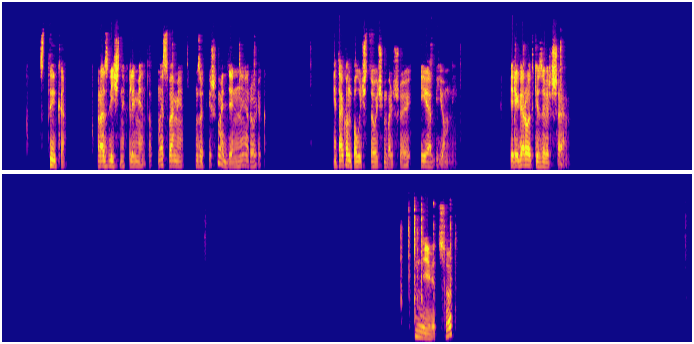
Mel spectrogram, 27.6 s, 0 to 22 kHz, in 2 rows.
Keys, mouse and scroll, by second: 1.1 scroll down 2, 2.6 scroll down 2, 3.3 middle click, 4.7 middle click, 5.3-5.8 scroll down 2, 5.9 middle click, 6.7 scroll down 2, 8.5 middle click, 9.4 middle click, 10.2 middle click, 13.4 click, 14.4-15.5 scroll up 2, 15.5 click, 16.3 click, 17.5 middle click, 18.1 scroll down 2, 24.5 click, 26.1 click, 27.1 middle click.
